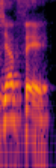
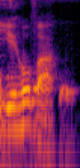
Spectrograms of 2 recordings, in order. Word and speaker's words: Jeová: pronúncia do tetragrama mostram judeus de várias eras pronunciando o nome de Deus e todos do mesmo mesmo jeito nunca yahu e jamais Javé da onde vem Javé em português mas sempre Jeová é só você atentar o artigo digita aí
